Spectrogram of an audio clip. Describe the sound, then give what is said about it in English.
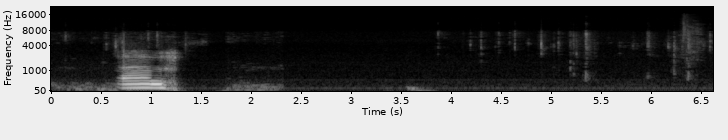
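After a short loud vocal burst near the start, soft scattered keystrokes tap irregularly on a computer keyboard over a low steady hum, growing a little busier toward the end. “I was just typing that.”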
